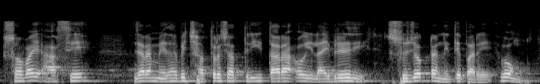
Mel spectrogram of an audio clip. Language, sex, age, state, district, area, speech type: Bengali, male, 30-45, West Bengal, Purulia, urban, spontaneous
